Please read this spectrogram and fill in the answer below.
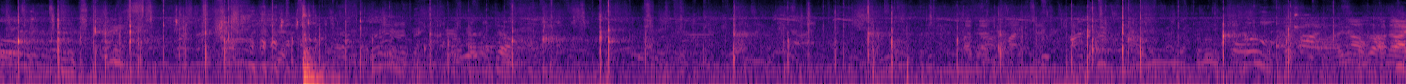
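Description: Pickleball paddles hitting a plastic ball: sharp, irregular pops from this court and the neighbouring courts, with a louder knock about three seconds in.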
